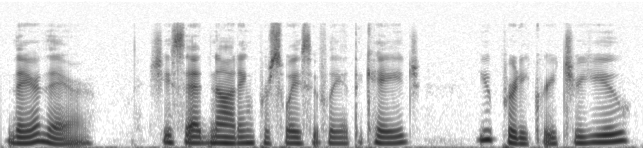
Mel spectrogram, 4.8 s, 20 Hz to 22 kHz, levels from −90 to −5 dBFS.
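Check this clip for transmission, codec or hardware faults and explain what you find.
A constant hiss sits under the speech from start to end, the sign of low bit depth with dither. The audio seems to be carried at only 10 bits, and a little random noise was mixed in before each sample was rounded. That turns the rounding error into steady white noise about 40 dB below the speech, heard as an even hiss without distortion. A spectrogram shows a flat noise floor across all frequencies, and the waveform shows a thin fuzz even in pauses.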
